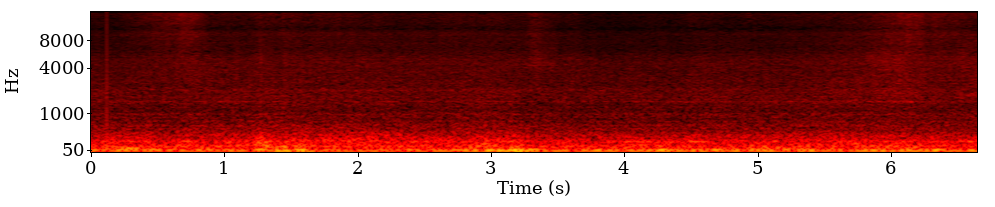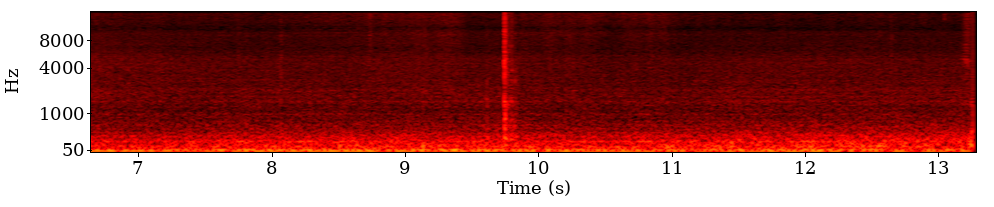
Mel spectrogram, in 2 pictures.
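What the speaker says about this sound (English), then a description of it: "It is so windy." Strong wind roars during a snowstorm at Niagara Falls, a constant low buffeting rumble across the microphone that stays loud and unbroken throughout.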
